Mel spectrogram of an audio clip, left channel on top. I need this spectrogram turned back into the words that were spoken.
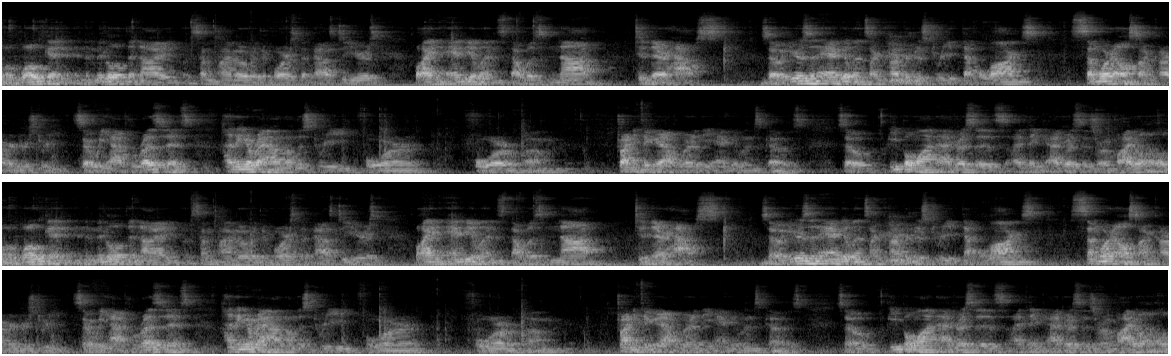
in the middle of the night, sometime over the course of the past 2 years, by an ambulance that was not to their house. So here's an ambulance on Carpenter Street that belongs somewhere else on Carpenter Street. So we have residents hunting around on the street for trying to figure out where the ambulance goes. So people want addresses. I think addresses are a vital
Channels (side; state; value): right; noise; rumble, 19 dB below the sound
